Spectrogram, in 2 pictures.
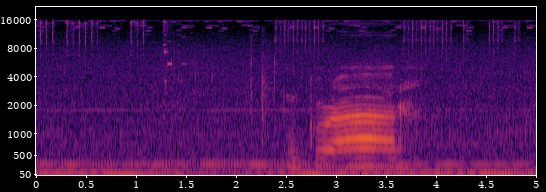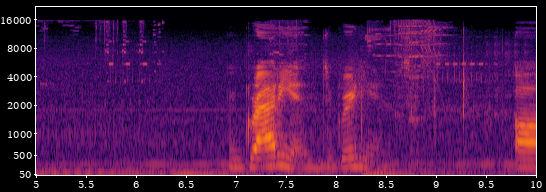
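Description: An electronic device chirps and warbles while being hacked.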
